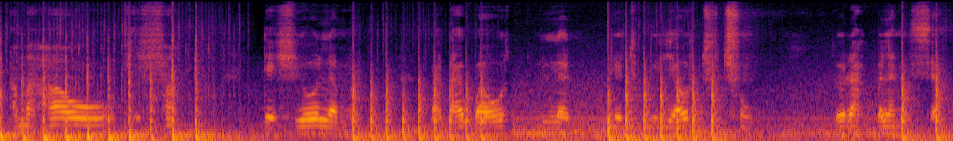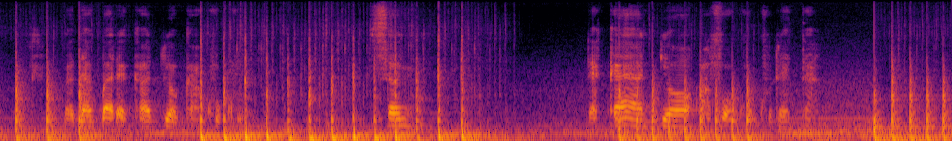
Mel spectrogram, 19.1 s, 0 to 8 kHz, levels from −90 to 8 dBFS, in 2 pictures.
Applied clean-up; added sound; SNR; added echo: none; Knock; -2 dB; reverberation time 0.9 s.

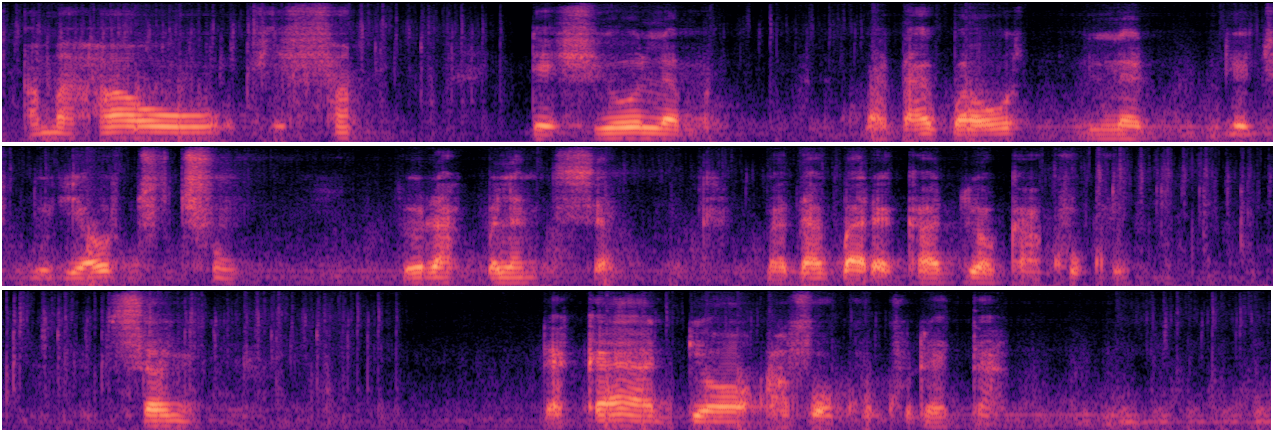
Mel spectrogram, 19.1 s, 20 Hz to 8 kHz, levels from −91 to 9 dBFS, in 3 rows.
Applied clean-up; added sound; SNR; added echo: neural separator model SepFormer DNS4.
